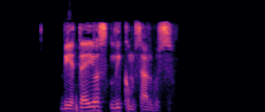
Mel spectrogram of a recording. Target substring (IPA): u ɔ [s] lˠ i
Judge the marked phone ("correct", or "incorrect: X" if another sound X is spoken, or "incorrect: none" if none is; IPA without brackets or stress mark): correct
